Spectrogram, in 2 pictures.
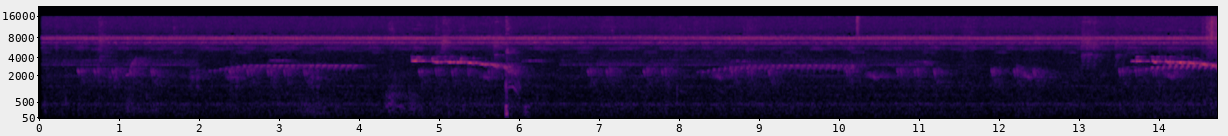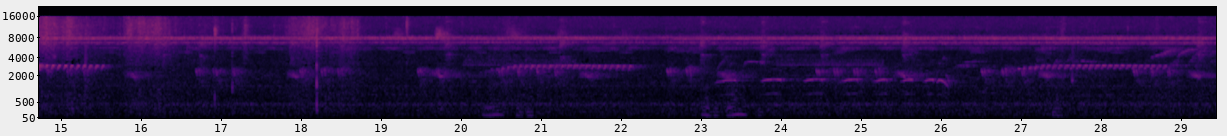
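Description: Steady high-pitched drone of forest insects, with a bird repeating short arching calls every couple of seconds and giving a quick run of notes near the end. A sharp click sounds about six seconds in.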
